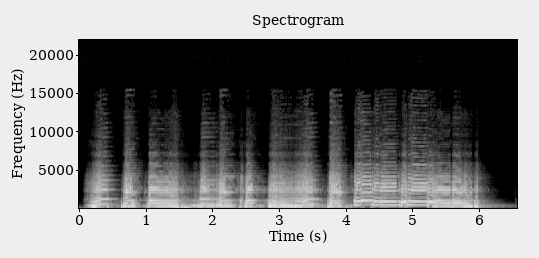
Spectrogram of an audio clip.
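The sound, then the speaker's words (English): A distorted electric guitar plays a loud, gritty riff of chords and sustained notes through an amp model of a low-wattage amplifier sold at Sears in the 1960s, set to a short, tight small-room reverb, with no one talking. “And with a small room reverb.”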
